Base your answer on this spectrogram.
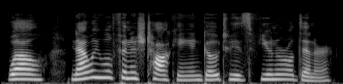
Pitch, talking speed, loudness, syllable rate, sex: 230 Hz, 210 wpm, -19 LUFS, 5.7 syllables/s, female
